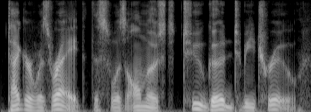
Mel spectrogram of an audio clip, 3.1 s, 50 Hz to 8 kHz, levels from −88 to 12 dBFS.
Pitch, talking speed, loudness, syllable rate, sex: 95 Hz, 210 wpm, -18 LUFS, 4.7 syllables/s, male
